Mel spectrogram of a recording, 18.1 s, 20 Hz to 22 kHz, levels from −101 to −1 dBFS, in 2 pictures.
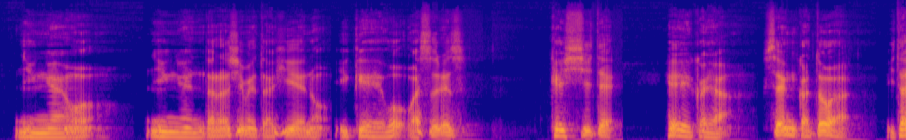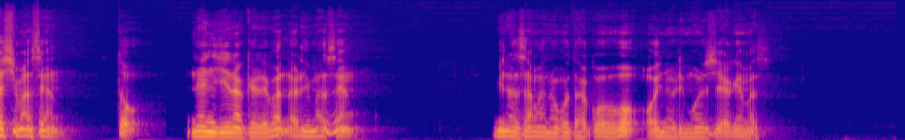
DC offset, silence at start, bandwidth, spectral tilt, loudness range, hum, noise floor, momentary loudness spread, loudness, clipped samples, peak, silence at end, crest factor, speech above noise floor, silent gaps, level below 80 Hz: under 0.1%; 0.15 s; 17 kHz; -6 dB/octave; 5 LU; none; -79 dBFS; 11 LU; -30 LUFS; under 0.1%; -10 dBFS; 1.45 s; 20 dB; 49 dB; none; -68 dBFS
